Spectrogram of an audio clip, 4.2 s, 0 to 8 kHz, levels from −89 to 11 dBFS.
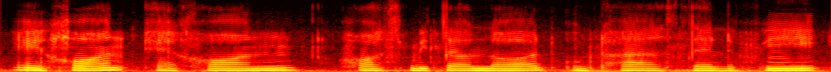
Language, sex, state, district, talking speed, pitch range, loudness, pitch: Assamese, female, Assam, Kamrup Metropolitan, 85 wpm, 215-230 Hz, -16 LUFS, 220 Hz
